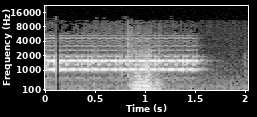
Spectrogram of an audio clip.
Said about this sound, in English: Hey, that could be Cheryl. You'll get it later. We don't answer the phone at dinner.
